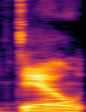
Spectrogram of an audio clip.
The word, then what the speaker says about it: dawn: 往下叫做 down，黎明叫做 dawn，OK，dawn、 okay? in 对不起，down in your body，the third part of 又来了，OK，一样 part 后面可以接到 of。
